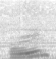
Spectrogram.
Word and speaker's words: Frome: One of the towns in England is pronounced Froome, spelled Frome.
